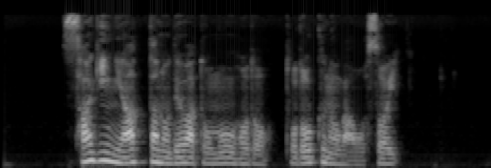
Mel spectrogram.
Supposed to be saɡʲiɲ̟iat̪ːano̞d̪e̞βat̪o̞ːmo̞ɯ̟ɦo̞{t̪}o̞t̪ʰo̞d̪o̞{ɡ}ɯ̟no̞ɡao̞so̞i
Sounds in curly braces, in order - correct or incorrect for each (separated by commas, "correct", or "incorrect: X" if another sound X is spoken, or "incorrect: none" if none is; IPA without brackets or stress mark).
incorrect: d̪, incorrect: k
